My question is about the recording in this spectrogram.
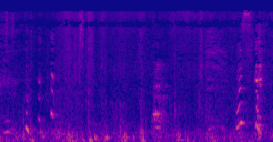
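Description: English bulldog making a string of short grumbling, whiny vocalizations, one rising in pitch near the end, sounding cross.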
